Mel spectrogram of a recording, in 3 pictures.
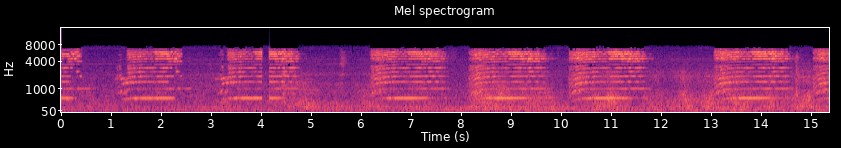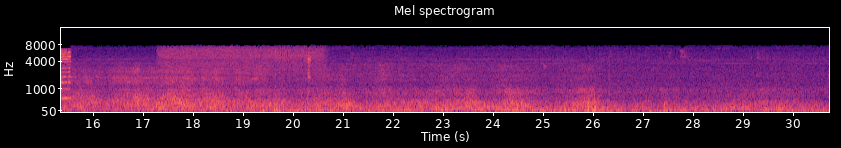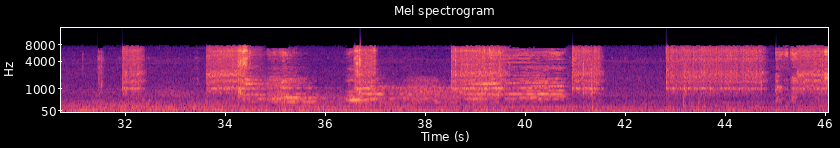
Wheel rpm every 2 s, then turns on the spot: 0, 0, 0, 0, 0, 0, 0, 0, 0, 0, 0, 0, 0, 0, 0, 10, 50, 40, 20, 80, 50, 70, 100.
none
